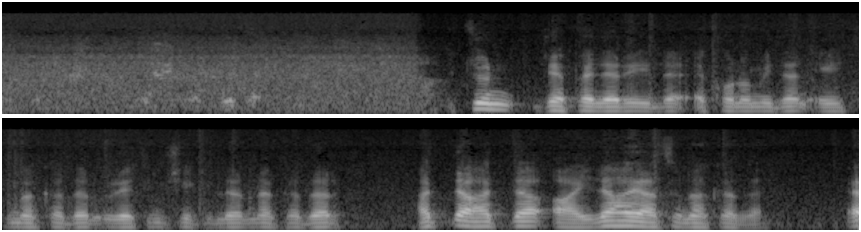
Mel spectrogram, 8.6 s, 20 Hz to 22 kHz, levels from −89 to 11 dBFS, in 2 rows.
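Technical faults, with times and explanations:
0.00–2.23 s, other side's voice leaking through: a faint second voice sits about 15 dB under the talker, likely loudspeaker echo the canceller missed, visible as weaker overlapping harmonic traces.
0.11–0.61 s and 0.78–1.35 s, speech suppressed in double talk: the talker dips by roughly 10 dB, likely the canceller ducking both voices, showing as shrunken waveform envelope and faded spectrogram bands.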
